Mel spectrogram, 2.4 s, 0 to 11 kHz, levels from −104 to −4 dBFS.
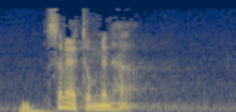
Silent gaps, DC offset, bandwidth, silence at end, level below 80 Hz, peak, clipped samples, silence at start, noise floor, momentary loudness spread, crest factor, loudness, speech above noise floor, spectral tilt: none; under 0.1%; 8.8 kHz; 0.65 s; -42 dBFS; -10 dBFS; under 0.1%; 0.2 s; -54 dBFS; 12 LU; 18 dB; -27 LUFS; 28 dB; -5.5 dB/octave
